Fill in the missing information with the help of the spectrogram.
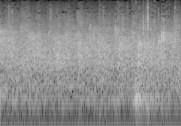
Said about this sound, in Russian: Вы здесь первый раз, вон там первый раз, еще там первый раз. Дайте им аплодисменты все, кто пришел первый раз.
